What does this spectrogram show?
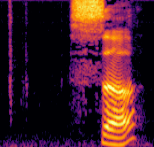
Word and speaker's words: sir: which is sir right now this particular word is pronounced as sir Oh now this o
